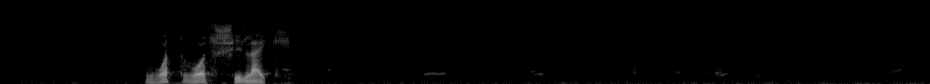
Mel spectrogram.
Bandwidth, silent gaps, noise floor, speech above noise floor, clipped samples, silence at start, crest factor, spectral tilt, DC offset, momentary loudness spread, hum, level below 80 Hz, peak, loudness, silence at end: 7 kHz; none; -73 dBFS; 37 dB; under 0.1%; 1.45 s; 26 dB; -5 dB/octave; under 0.1%; 21 LU; none; -66 dBFS; -18 dBFS; -36 LUFS; 6.4 s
